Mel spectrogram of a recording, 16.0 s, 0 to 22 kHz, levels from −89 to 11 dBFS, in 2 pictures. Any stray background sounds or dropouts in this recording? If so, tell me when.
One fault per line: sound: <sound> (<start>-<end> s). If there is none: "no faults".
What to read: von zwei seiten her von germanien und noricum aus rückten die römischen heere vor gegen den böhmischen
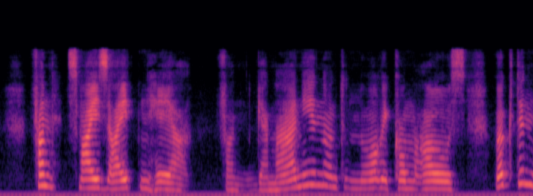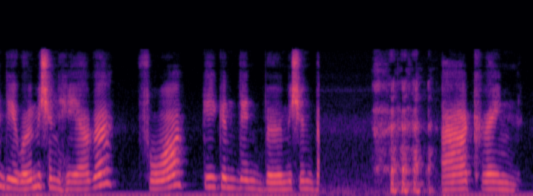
sound: laugh (13.6-14.6 s)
